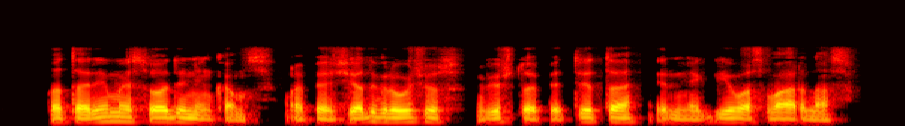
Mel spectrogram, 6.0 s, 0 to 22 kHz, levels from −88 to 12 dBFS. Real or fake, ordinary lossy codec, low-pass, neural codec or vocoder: real; AAC, 32 kbps; 5.4 kHz; none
